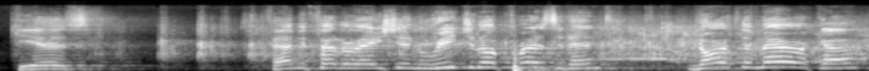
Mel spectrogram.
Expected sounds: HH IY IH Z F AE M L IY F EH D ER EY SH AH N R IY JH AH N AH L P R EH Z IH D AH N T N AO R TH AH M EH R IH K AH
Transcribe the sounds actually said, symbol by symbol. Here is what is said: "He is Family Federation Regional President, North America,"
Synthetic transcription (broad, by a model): HH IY IH Z F AE M L IY F EH D ER EY SH AH N R IY JH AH N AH L P R EH Z IH D AH N T N AO R TH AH M EH R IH K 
